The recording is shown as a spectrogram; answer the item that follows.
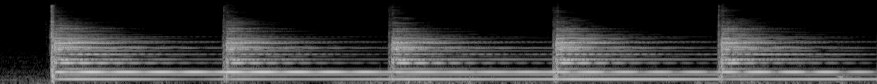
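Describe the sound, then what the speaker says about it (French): Carillon bells at a student parish church in Toulouse strike five loud, evenly spaced notes, each tone ringing on and overlapping the next in a clear, resonant sequence with no voices. "c'est vraiment une joie d'entendre le carillon sonner"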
